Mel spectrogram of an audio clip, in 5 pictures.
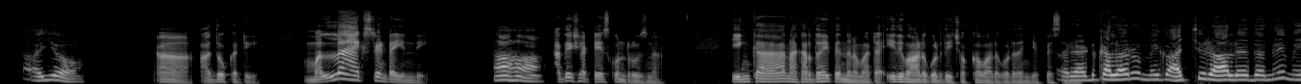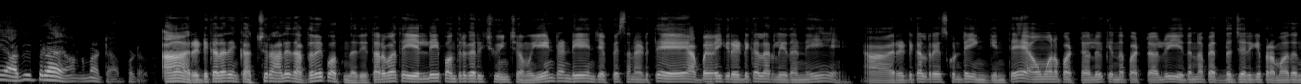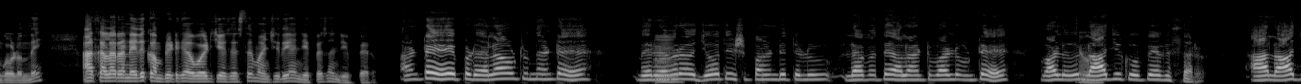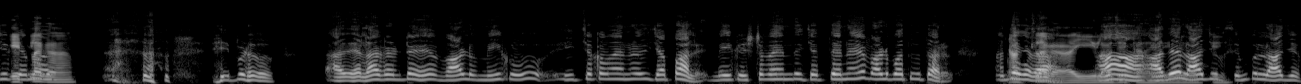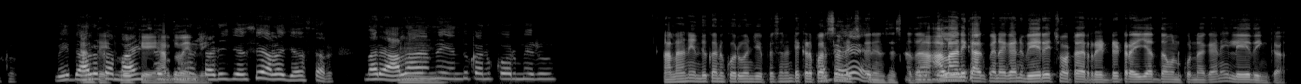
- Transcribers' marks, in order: in English: "యాక్సిడెంట్"; in English: "షర్ట్"; in English: "రెడ్"; in English: "రెడ్ కలర్"; other background noise; in English: "రెడ్ కలర్"; in English: "రెడ్ కలర్"; in English: "కలర్"; in English: "కంప్లీట్‌గా అవాయిడ్"; in English: "లాజిక్"; in English: "లాజి‌క్"; chuckle; in English: "లాజిక్. సింపుల్ లాజిక్"; in English: "లాజిక్"; in English: "మైండ్ సెట్‌ను స్టడీ"; tapping; in English: "పర్సనల్ ఎక్స్పీరియ‌న్సెస్"; in English: "రెడ్ ట్రై"
- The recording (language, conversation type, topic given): Telugu, podcast, రంగులు మీ వ్యక్తిత్వాన్ని ఎలా వెల్లడిస్తాయనుకుంటారు?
